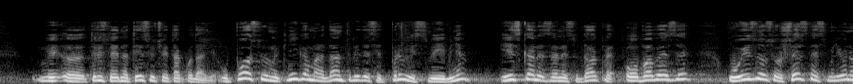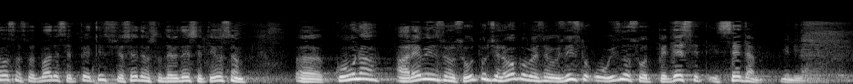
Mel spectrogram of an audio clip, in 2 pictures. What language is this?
Croatian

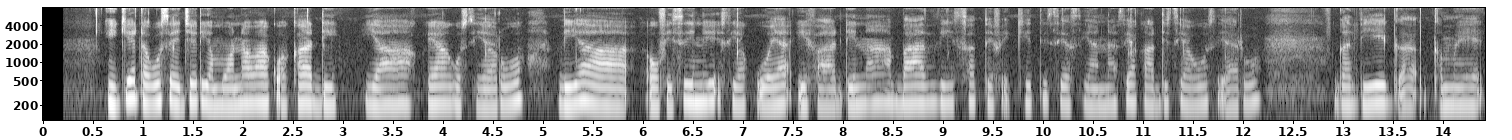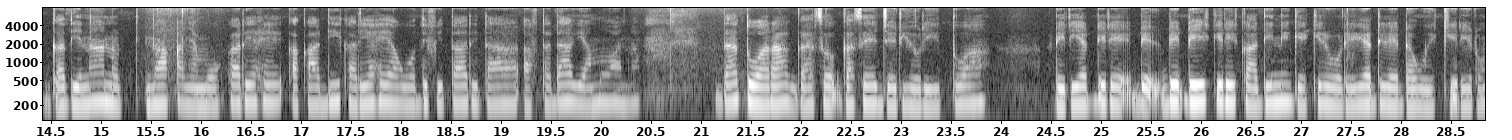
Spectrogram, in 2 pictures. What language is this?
Kikuyu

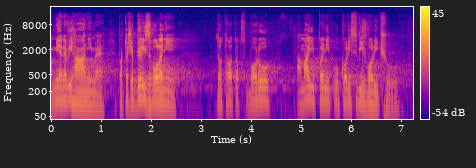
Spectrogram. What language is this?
Czech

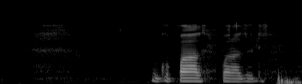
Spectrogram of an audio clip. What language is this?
Nepali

